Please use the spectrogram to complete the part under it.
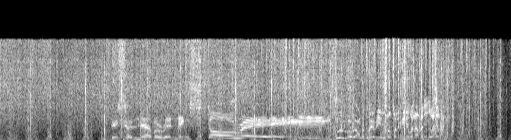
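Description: Pigeons coo and chirp in a noisy flock.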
